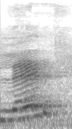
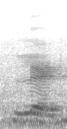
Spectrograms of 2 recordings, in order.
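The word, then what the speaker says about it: lead: Just remember what is लेड? इट इज़ a heavy grey metal. That's it. Example is old pipes are often made of लेड। Old pipes are often made of लेड नॉट लीड लेड।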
